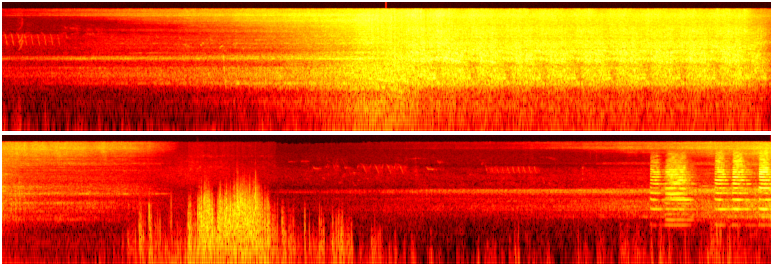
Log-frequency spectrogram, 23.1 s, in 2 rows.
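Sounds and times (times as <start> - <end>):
gusty rustling noise: 3.4 - 17.4.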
